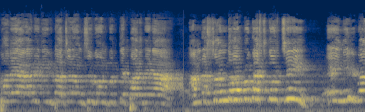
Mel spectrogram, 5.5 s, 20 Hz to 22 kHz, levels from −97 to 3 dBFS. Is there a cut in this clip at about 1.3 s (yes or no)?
no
